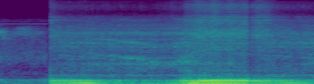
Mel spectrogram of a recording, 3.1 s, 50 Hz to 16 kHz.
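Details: Supercharged BMW M54 Z3 after swapping an aftermarket throttle body for a used genuine BMW unit: engine surges after a lull, then bogs and recovers unevenly; stumble on tip-in, happening less often, cause not pinned down.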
